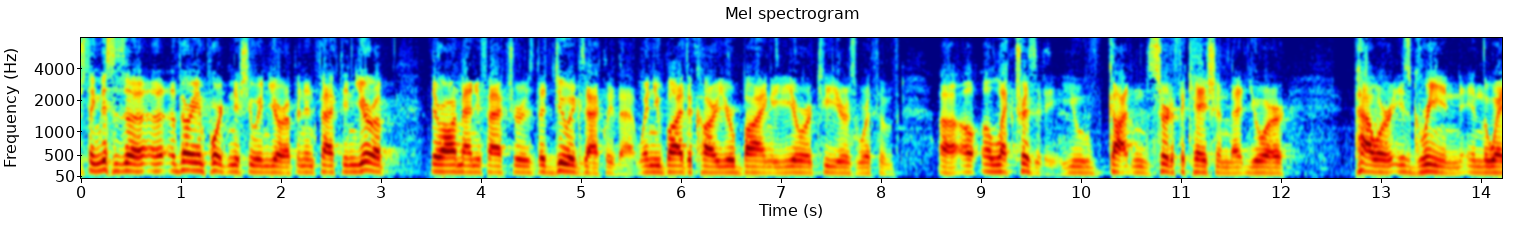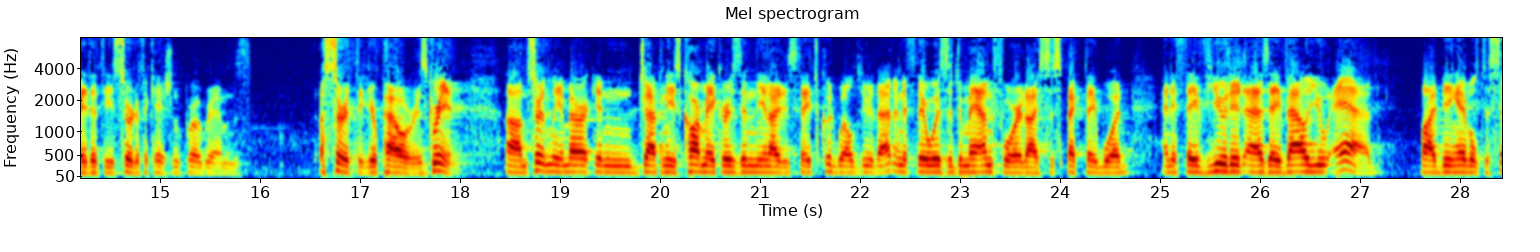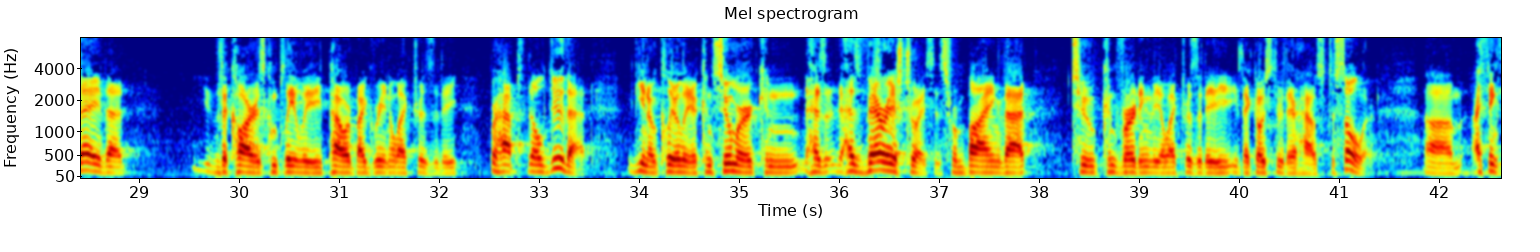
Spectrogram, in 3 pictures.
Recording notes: This program was recorded in front of a live audience at The Commonwealth Club on January 13, 2011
